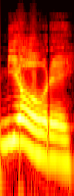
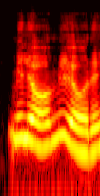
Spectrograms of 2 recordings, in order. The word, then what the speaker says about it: Migliore: Falei certo? A pronúncia é essa? Miore. É miore. Né? Migliore. Migliore. Aí tá vendo, miore.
